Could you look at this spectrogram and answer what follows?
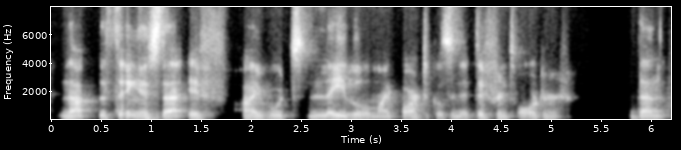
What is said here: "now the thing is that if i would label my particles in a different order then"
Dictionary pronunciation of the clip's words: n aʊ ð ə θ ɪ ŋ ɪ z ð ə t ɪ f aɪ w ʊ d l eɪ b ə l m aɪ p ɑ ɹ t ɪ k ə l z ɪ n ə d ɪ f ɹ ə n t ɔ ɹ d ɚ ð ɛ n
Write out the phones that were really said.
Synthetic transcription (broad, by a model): n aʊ ð ə θ ɪ ŋ ɪ z ð ə t ɪ f aɪ w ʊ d l eɪ b ə l m aɪ p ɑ ɹ t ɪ k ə l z ɪ n ə d ɪ f ɹ ə n t ɔ ɹ d ɚ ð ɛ n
